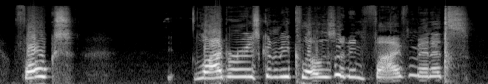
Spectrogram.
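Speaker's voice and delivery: very high, flustered, panicky loudspeaker announcer voice. Retelling a story, the speaker voices a woman on the library loudspeaker, imitating a panicky announcer. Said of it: "she's kind of panicky".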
